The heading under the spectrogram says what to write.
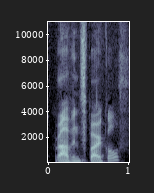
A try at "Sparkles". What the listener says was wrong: Yeah, you kind of have a lisp. But it's a little bit more pronounced when you say sparkles.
